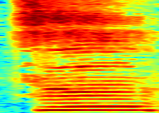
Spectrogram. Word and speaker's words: zi: Then next row, ji, ji, qi, qi, xi, xi, zhi, zhi, chi, chi, shi, shi, zi, like buzzing, zi, ci, beatboxing, ci.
